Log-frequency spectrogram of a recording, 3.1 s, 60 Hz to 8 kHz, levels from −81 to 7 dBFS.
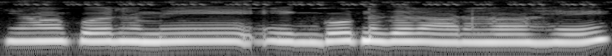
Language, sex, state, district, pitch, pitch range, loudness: Hindi, female, Chandigarh, Chandigarh, 220 Hz, 205-225 Hz, -11 LUFS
